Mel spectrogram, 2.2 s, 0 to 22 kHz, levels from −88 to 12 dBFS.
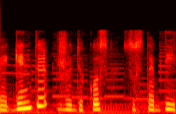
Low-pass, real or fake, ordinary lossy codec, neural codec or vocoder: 7.2 kHz; real; AAC, 48 kbps; none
